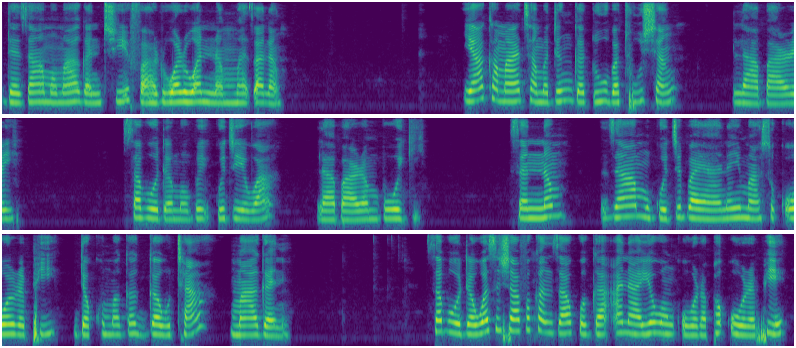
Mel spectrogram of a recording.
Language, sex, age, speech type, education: Hausa, female, 46-60, spontaneous, tertiary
